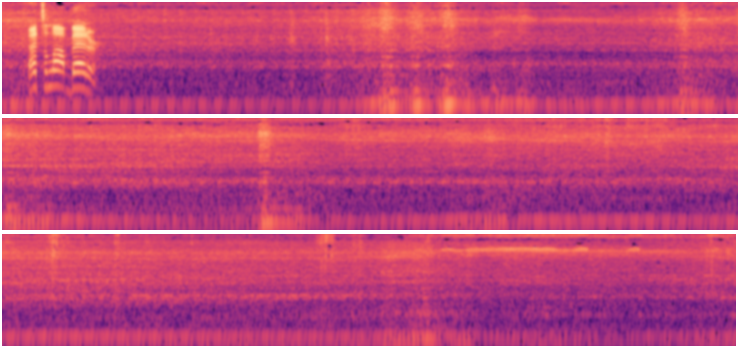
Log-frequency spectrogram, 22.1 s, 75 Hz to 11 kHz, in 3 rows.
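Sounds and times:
tow truck engine running: 0.0 - 22.0.

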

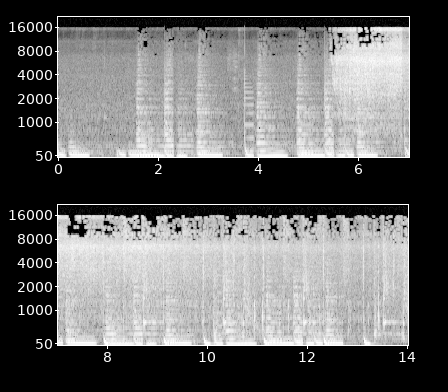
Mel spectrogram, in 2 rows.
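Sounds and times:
paste sizzling in hot oil: 5.4 - 14.0
electronic music with steady beat: 7.5 - 14.0.

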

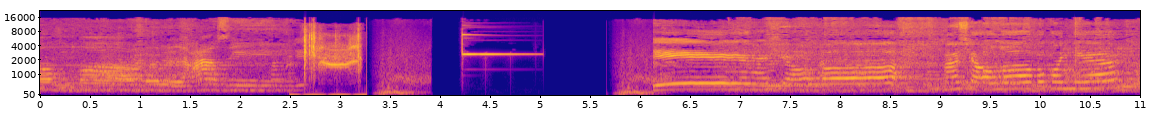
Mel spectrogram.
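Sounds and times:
bright ding: 4.2 - 5.1.

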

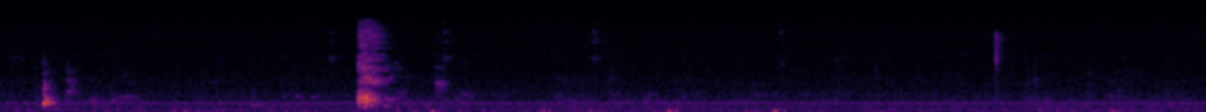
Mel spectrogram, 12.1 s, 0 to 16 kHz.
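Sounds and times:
faint steady hum: 0.0 - 12.0
person coughing: 3.6 - 4.0.

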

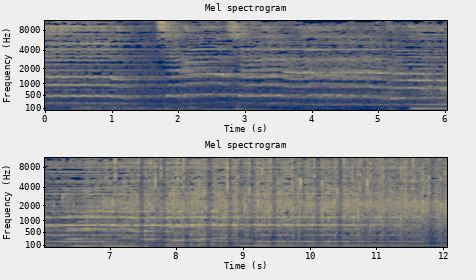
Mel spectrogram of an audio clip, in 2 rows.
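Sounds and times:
audience applause: 6.4 - 12.0.

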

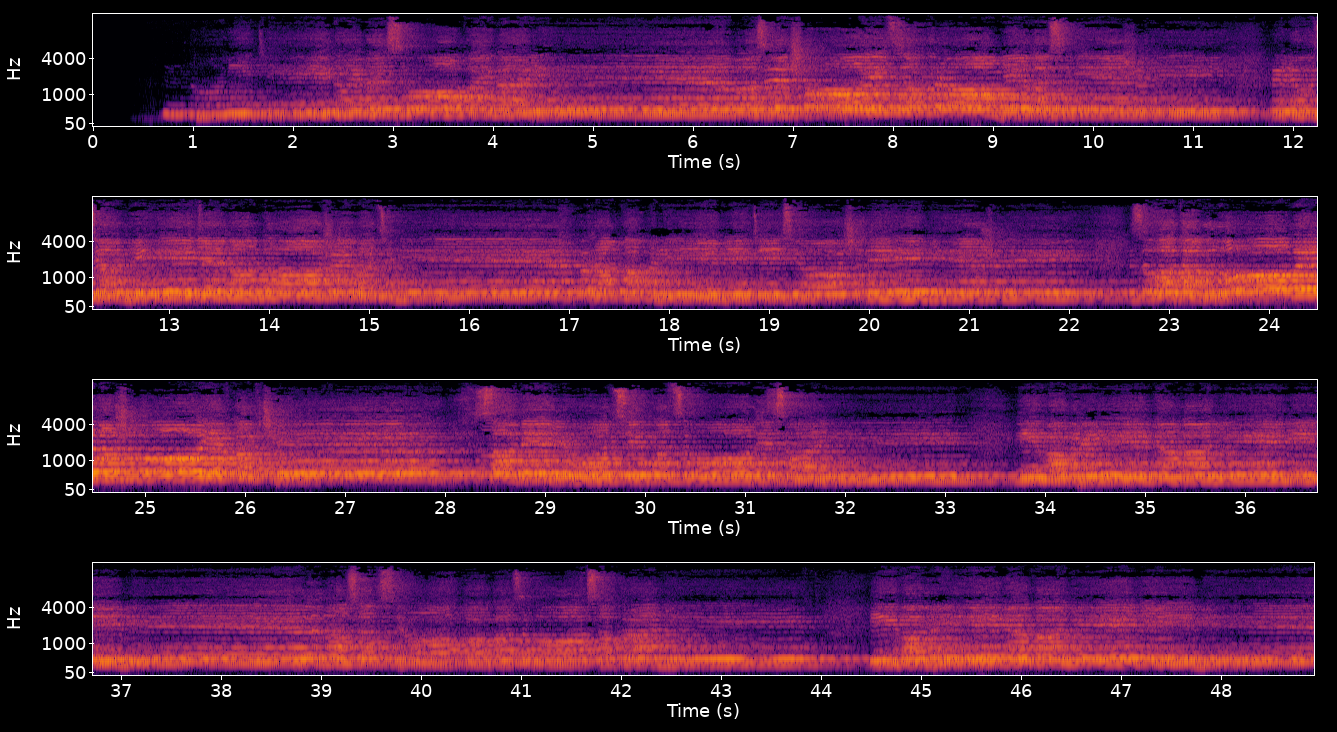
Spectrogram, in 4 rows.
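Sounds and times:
women's choir singing unaccompanied: 0.7 - 48.9.

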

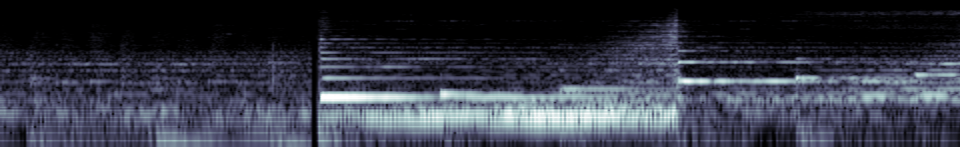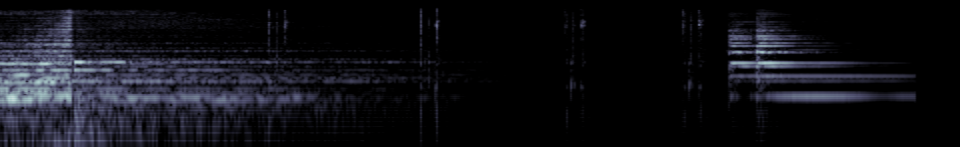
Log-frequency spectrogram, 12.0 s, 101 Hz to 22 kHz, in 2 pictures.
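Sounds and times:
background music: 0.0 - 9.2
double mouse clicks: 9.5 - 9.7, 10.3 - 10.5.

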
